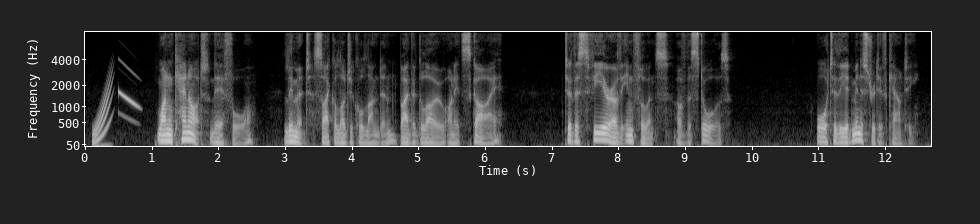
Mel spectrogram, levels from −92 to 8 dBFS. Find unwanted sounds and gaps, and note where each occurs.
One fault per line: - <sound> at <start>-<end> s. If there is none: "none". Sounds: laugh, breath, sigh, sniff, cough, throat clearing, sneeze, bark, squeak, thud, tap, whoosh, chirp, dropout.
- chirp at 0.1-0.9 s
